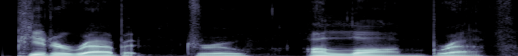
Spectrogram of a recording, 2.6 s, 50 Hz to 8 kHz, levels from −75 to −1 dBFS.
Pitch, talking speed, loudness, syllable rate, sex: 115 Hz, 140 wpm, -18 LUFS, 3.9 syllables/s, male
